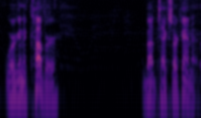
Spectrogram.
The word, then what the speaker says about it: Texarkana: The authentic way to pronounce it is Texarkana. Okay.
